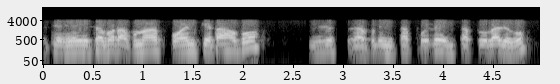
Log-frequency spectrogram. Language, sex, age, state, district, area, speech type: Assamese, male, 30-45, Assam, Golaghat, urban, conversation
